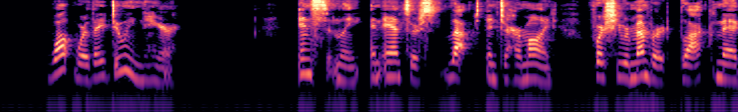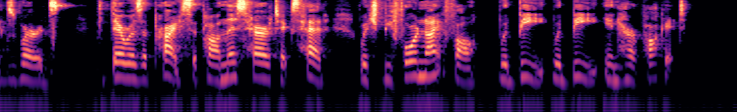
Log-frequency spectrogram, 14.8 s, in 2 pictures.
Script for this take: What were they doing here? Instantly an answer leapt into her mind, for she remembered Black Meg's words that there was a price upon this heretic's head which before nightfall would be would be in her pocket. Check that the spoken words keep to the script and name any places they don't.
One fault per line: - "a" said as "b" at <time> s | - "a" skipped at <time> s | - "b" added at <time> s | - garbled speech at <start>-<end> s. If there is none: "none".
none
